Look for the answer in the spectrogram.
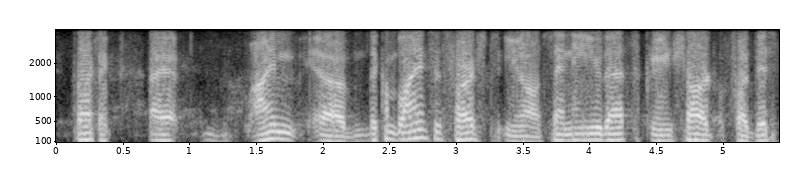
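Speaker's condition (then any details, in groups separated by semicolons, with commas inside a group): No condition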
